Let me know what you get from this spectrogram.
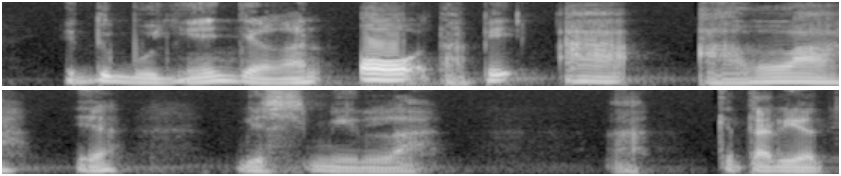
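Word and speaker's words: الله: yang berbaris kasrah itu bunyi jangan out tapi aalah ya bismillah Wah kita lihat contohnya ya cara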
